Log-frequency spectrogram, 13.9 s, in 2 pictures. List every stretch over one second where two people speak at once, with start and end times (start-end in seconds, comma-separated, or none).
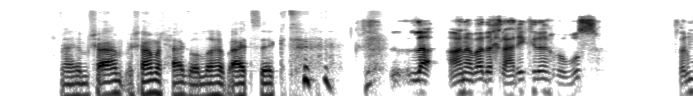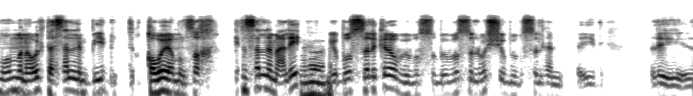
none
